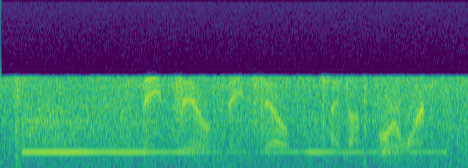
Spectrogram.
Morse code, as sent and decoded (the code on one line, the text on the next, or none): none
